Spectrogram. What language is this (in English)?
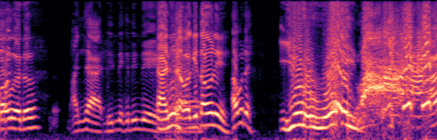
Malay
